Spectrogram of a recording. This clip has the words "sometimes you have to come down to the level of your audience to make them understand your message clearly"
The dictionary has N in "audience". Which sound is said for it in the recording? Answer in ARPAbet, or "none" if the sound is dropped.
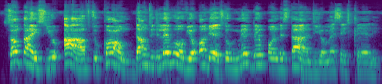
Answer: none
